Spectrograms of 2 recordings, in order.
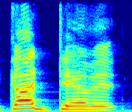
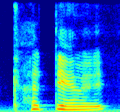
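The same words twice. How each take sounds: First: Loud curse. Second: Said in the usual way. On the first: Real, not acted. Repeated curse, first louder.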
